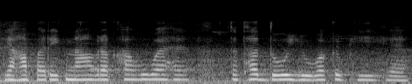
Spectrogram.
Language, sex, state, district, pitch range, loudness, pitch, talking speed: Hindi, female, Chhattisgarh, Raipur, 210-225 Hz, -17 LUFS, 215 Hz, 175 wpm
